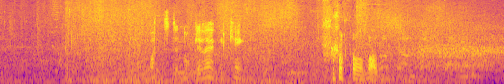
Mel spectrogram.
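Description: Magic spells whoosh and crackle in a battle.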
